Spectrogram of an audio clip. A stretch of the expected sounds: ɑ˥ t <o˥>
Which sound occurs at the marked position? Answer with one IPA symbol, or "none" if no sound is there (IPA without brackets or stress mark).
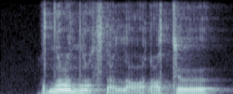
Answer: ɵ˥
